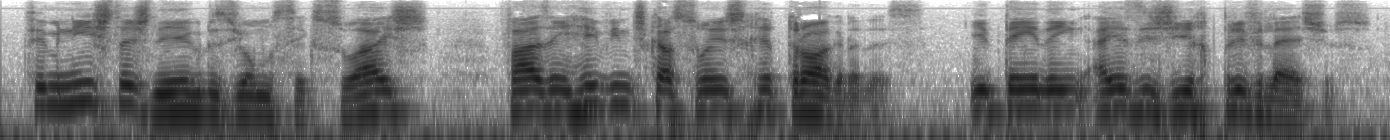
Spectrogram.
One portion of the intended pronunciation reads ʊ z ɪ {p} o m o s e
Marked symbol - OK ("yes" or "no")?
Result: no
